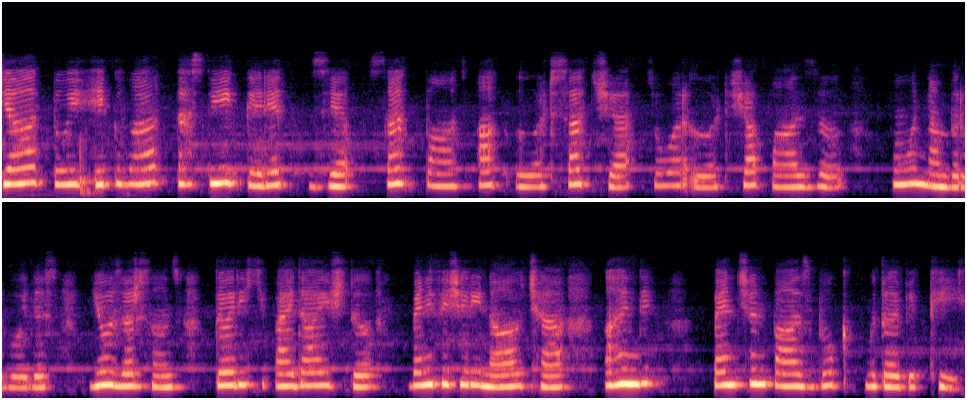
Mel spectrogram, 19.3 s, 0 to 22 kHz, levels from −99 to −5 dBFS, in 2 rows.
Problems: constant background noise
